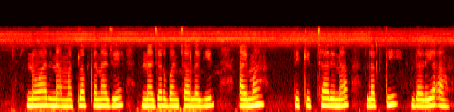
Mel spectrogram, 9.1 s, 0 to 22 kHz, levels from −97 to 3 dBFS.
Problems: constant background noise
